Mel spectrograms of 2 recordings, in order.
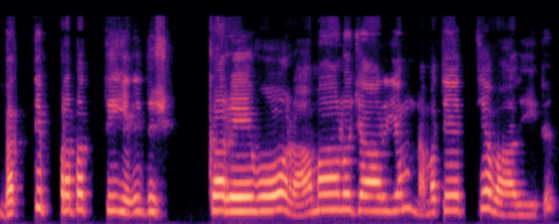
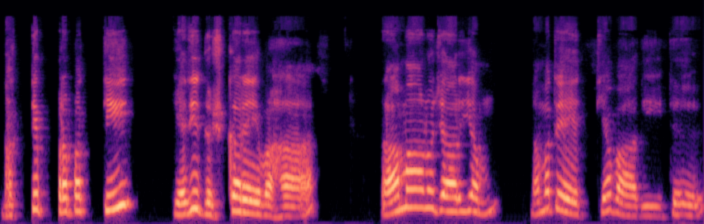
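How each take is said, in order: First: The words are joined, ending in 'vo'. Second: The words are separated, ending in 'vah'. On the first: "కలిసి చదివితే" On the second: "విడదీసినప్పుడు వహ అని వస్తుంది"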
